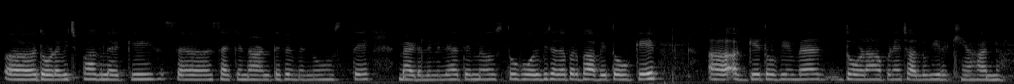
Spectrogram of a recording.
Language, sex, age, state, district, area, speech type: Punjabi, female, 18-30, Punjab, Mohali, rural, spontaneous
